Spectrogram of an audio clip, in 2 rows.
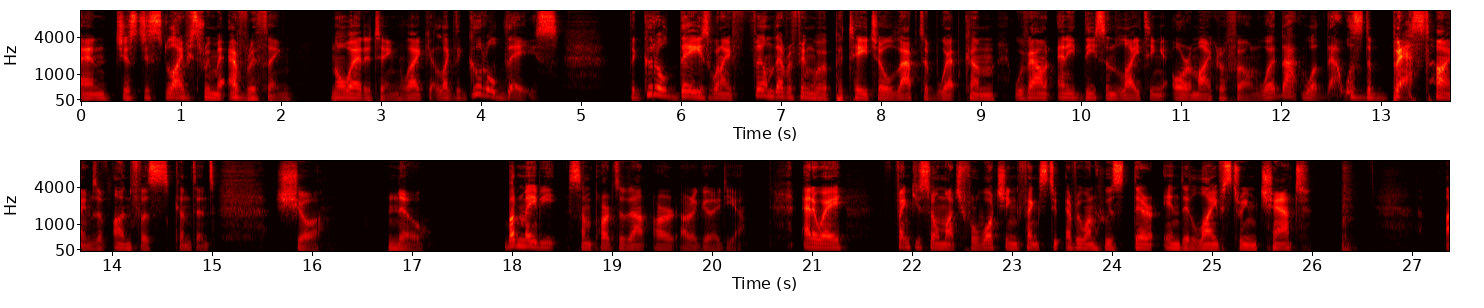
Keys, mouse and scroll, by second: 24.9 click.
